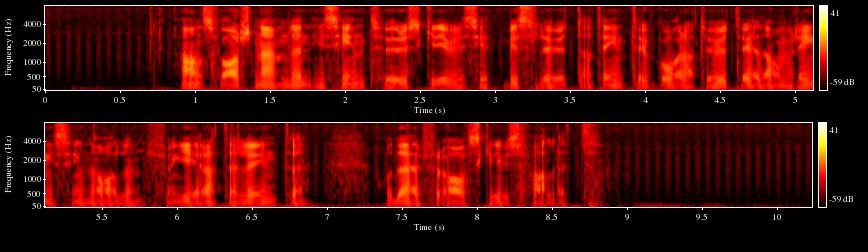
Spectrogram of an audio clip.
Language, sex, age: Swedish, male, 23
